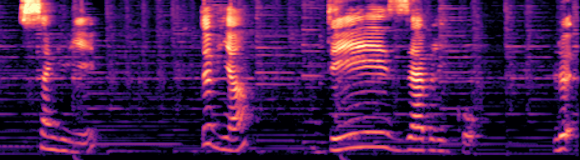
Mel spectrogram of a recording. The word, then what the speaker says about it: abricots: un à grupo des abricots ici vous avez le s et on ne prononce pas le s des abricots vous avez la même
